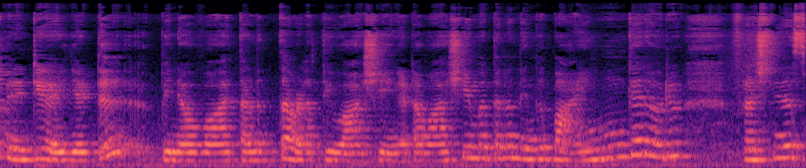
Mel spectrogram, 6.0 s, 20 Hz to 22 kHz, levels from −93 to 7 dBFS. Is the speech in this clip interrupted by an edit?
no; 0 cuts

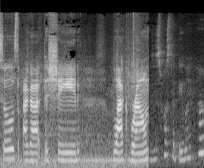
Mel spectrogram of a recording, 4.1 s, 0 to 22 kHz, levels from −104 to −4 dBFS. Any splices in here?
yes; 1 cut; at 3.0 s

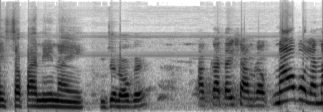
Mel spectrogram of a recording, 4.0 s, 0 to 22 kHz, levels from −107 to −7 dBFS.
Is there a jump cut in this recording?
no; 0 cuts

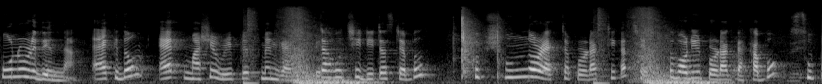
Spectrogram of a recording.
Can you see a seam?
yes; 2 cuts; at 3.2 s, 6.7 s

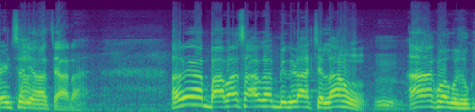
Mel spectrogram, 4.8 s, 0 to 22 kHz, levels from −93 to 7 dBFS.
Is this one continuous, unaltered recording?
yes; 0 cuts

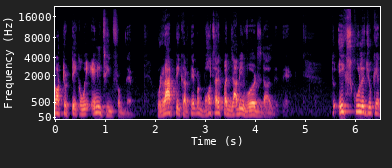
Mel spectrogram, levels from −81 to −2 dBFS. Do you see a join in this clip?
no; 0 cuts

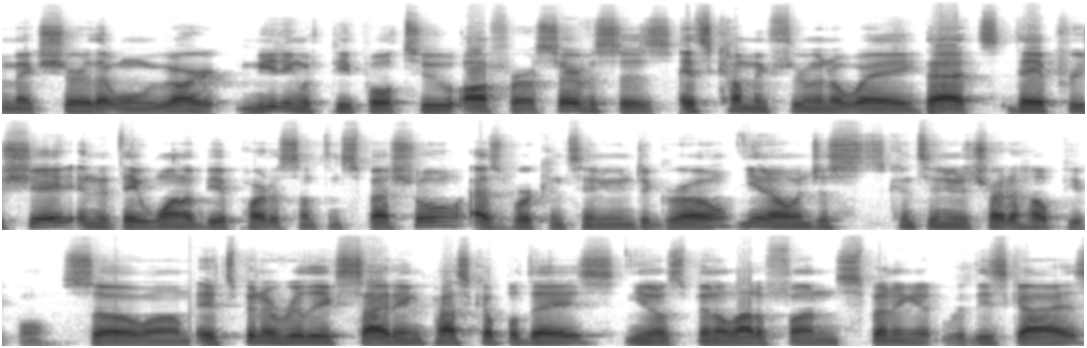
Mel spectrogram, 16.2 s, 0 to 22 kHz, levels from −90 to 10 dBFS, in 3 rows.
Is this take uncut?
yes; 0 cuts

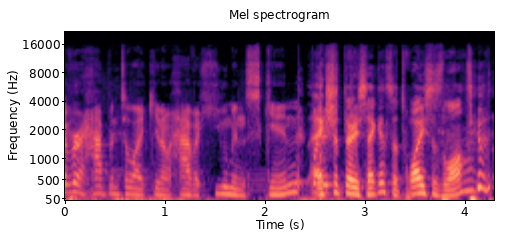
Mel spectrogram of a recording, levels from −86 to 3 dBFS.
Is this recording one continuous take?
no; 1 cut; at 2.4 s

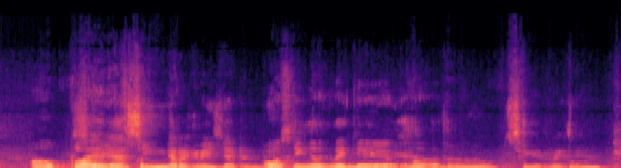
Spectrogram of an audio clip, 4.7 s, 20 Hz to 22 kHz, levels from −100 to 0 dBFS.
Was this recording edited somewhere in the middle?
no; 0 cuts

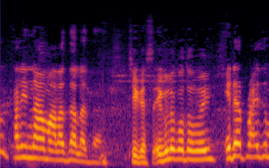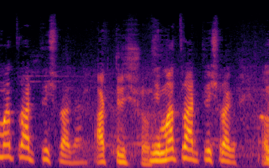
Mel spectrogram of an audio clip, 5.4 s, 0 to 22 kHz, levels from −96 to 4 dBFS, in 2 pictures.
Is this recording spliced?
no; 0 cuts

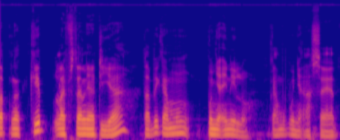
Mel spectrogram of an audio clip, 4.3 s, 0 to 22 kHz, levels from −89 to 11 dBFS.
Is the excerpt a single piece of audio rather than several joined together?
no; 1 cut; at 1.7 s

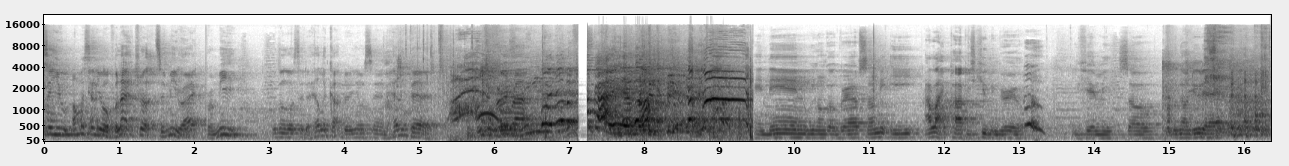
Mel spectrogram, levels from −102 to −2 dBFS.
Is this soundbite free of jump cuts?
no; 3 cuts; at 2.1 s, 9.5 s, 11.7 s

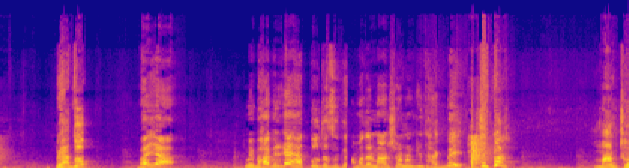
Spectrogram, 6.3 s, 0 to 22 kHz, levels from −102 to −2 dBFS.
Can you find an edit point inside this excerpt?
yes; 1 cut; at 3.5 s

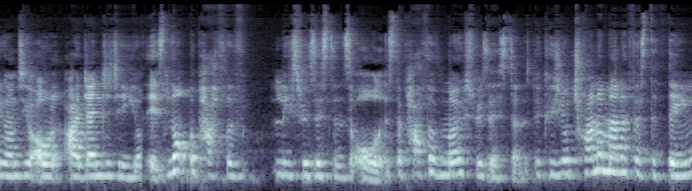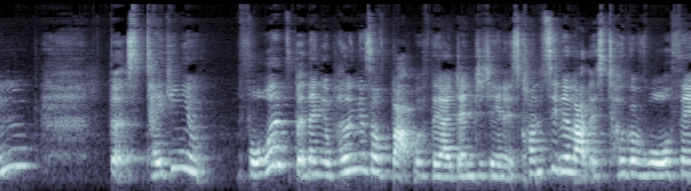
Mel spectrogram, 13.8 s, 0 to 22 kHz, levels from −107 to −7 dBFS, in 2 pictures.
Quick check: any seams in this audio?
yes; 1 cut; at 1.4 s

